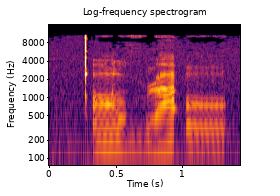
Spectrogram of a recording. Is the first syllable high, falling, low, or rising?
high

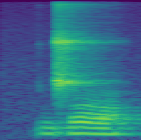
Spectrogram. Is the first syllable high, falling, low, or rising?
low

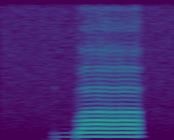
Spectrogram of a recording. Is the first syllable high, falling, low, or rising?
high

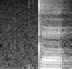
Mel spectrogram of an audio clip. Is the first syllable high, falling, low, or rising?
high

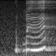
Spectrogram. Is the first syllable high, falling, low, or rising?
rising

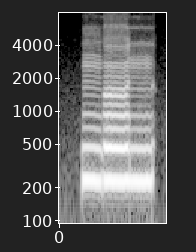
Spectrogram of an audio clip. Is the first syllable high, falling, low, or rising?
high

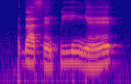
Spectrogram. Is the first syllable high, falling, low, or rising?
high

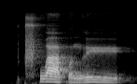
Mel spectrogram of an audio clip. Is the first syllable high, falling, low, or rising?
falling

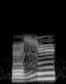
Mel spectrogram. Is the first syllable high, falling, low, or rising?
low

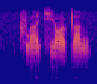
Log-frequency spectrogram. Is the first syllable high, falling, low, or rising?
rising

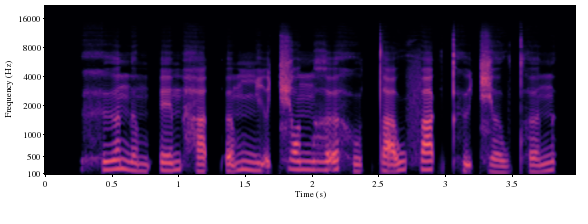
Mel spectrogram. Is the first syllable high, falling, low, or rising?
rising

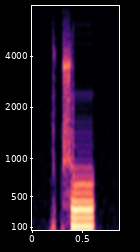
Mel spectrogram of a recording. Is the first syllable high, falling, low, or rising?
high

